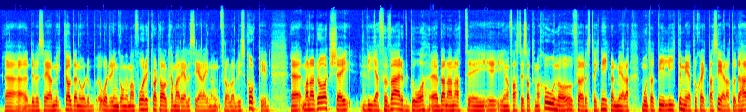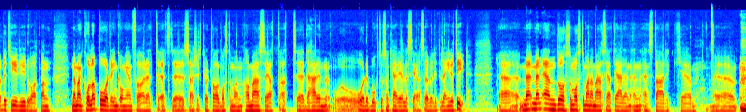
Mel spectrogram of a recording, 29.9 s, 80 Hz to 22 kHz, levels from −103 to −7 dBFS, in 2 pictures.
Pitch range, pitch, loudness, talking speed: 120-135 Hz, 125 Hz, -17 LUFS, 190 wpm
